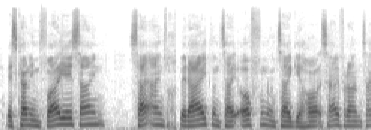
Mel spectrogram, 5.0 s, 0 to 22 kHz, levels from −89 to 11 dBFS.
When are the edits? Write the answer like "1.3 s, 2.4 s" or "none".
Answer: none

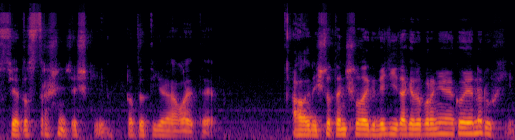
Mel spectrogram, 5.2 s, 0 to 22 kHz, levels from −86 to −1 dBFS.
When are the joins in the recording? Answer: 1.4 s

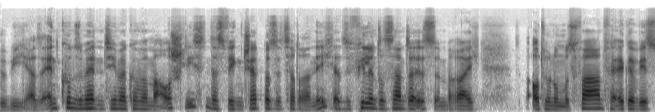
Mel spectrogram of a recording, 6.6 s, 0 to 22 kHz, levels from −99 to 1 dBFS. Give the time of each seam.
none

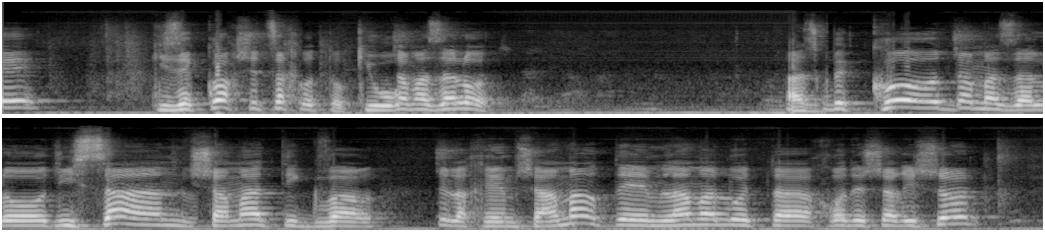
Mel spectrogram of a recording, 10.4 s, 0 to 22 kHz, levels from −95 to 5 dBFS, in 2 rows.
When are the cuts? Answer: 1.5 s, 2.0 s, 4.1 s, 4.8 s, 5.5 s, 6.1 s, 7.4 s, 7.8 s, 8.8 s

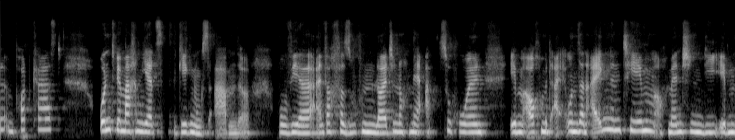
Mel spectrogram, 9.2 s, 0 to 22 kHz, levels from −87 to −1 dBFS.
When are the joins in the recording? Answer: none

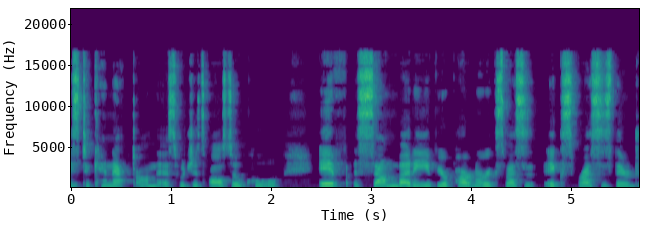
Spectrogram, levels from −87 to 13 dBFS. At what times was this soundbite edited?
none

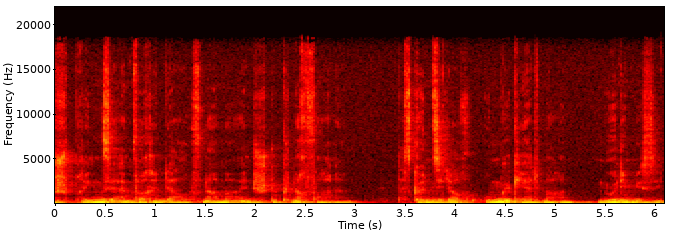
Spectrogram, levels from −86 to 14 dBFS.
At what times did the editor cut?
3.2 s, 3.9 s

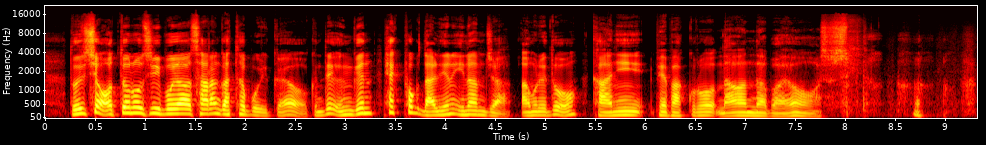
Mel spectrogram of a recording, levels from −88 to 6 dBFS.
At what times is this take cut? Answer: 3.3 s, 5.4 s

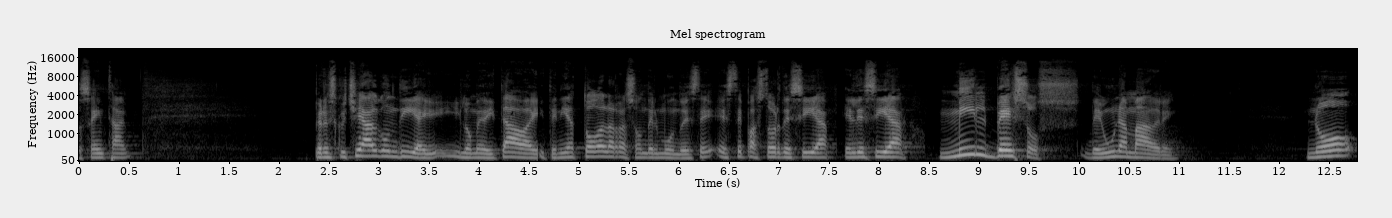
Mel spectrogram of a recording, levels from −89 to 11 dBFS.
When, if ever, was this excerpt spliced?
4.6 s, 7.6 s, 8.5 s

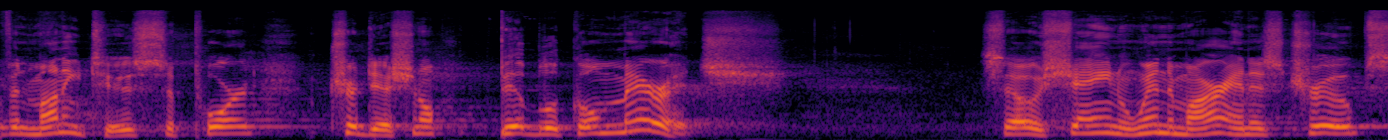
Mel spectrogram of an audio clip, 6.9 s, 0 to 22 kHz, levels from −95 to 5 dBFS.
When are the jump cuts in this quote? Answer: none

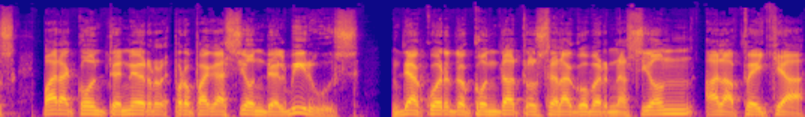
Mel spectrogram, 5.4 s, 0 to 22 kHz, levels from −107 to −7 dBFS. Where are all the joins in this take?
1.2 s, 2.5 s

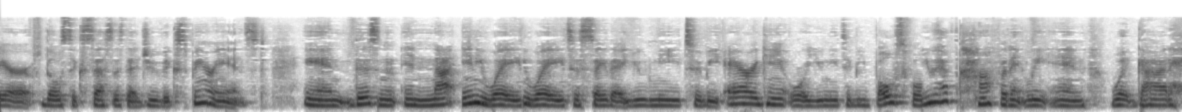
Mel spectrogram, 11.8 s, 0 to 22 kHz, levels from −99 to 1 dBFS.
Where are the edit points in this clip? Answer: 3.8 s, 5.2 s, 9.2 s, 9.6 s

